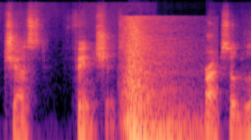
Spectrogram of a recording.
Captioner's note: transition whooshes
